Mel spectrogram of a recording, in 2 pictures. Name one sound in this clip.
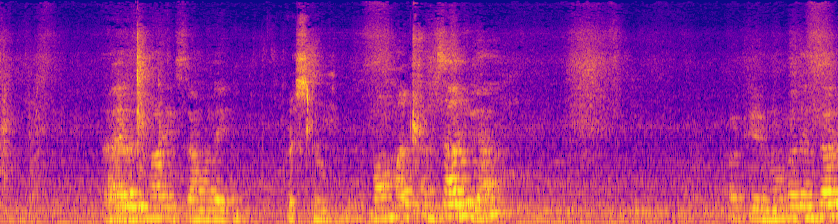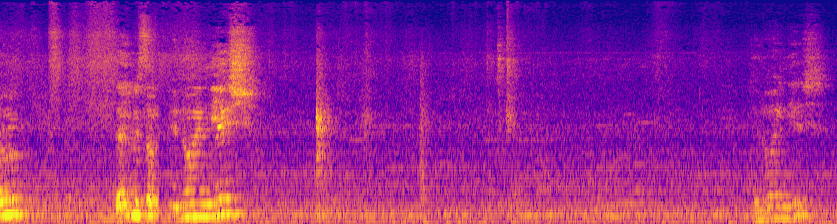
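A man speaks calmly nearby in a quiet room.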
